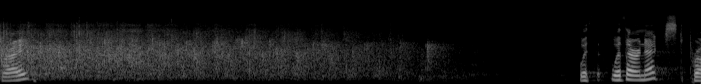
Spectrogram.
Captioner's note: applause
